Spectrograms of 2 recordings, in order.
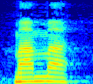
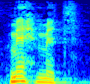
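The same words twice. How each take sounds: First: The name is said with a Persian pronunciation. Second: The name is said with a Turkish pronunciation. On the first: "ما میگیم چی؟" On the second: "این محمد رو تو لهجه مختلف متعلق ترکیه یا به محمد میگن چی؟"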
